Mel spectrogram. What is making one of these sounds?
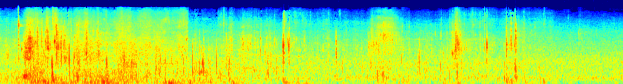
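Pebbles crunch underfoot.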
